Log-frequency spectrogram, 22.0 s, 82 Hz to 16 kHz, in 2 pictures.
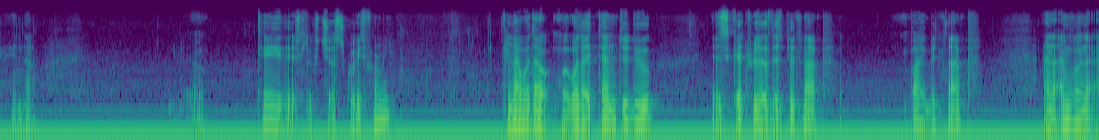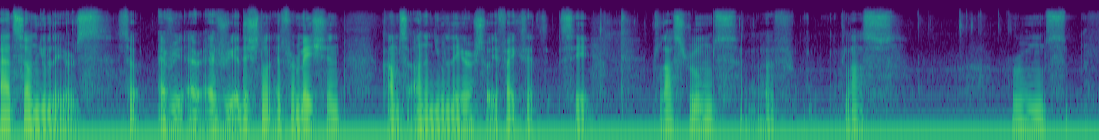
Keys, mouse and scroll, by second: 0.2 scroll down 2, 1.9-2.2 scroll down 2, 2.5-2.8 scroll down 2, 3.7-4.1 scroll up 2, 4.3-4.7 scroll up 1, 6.3 click, 7.7 click, 9.4 click, 11.7 click, 17.0-18.5 typing, 19.6-21.6 typing.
